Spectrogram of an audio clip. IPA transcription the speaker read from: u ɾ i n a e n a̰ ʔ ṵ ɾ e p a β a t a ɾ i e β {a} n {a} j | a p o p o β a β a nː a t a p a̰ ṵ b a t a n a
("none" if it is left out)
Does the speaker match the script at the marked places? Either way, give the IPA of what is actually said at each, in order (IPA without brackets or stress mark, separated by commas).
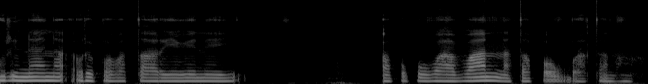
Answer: e, e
